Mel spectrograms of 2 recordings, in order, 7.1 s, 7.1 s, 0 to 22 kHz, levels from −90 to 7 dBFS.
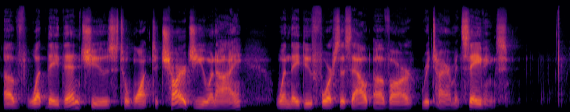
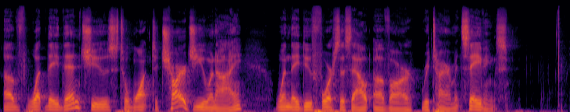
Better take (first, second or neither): second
